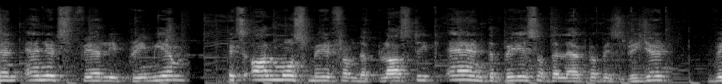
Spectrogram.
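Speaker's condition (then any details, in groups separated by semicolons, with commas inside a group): No condition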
